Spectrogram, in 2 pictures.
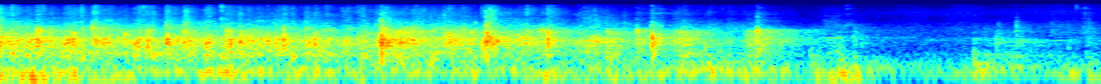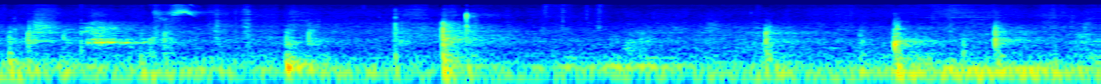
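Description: Audience applauding, dying away about three seconds in. After that the room goes quiet apart from scattered light knocks and footsteps.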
